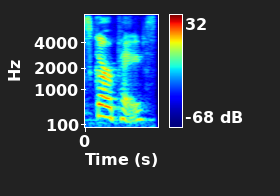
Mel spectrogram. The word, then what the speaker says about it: Scarpace: Scarpace.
